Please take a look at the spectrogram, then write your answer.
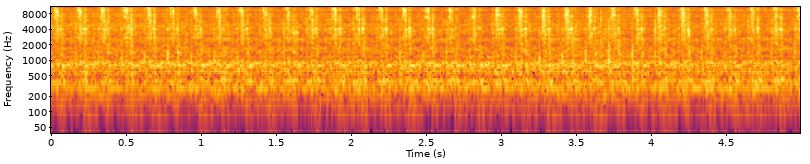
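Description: Machine stitching while shading in a highland cow design on a bag, a steady fast mechanical whirr with regular needle ticks running continuously and close.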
